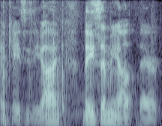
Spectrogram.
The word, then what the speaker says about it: Kzzi: Uh, I don't really know how to pronounce it except say KZI.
